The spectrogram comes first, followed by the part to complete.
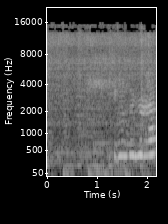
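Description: A child singing, a held note starting about one and a half seconds in after a quiet start.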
